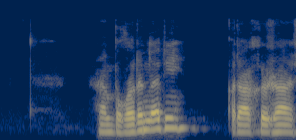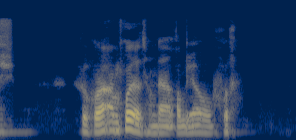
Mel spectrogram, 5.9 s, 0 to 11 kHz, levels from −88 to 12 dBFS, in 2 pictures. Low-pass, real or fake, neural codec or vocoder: 7.2 kHz; fake; codec, 16 kHz, 2 kbps, FreqCodec, larger model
